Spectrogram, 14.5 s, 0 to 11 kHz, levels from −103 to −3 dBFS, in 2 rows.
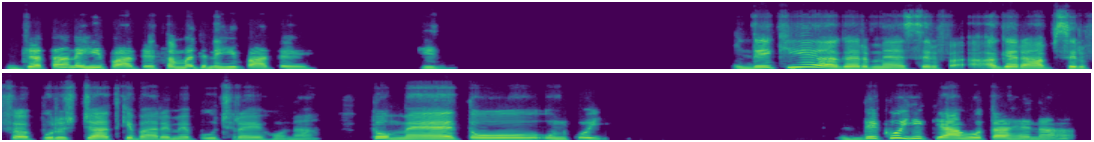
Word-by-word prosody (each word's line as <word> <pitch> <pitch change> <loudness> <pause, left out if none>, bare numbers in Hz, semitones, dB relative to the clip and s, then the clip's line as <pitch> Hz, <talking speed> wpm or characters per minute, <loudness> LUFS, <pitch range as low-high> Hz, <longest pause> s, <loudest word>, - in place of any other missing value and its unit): जता 250 +5 +4
नहीं 275 -1 +2
पाते, 185 -1 +1
समझ 255 +4 +1
नहीं 235 -2 -1
पाते 185 -4 -1 0.8
कि 250 0 -5 2.1
देखिए, 335 - +2
अगर 245 -4 +4
मैं 200 -1 -1
सिर्फ़ 200 +1 -5
अगर 230 +2 0
आप 205 -1 +2
सिर्फ़ 220 -3 -2 0.2
पुरुष 235 0 -2
जात 200 -2 +1
के - - -1
बारे 180 -2 -3
में 185 +1 -6
पूछ 185 0 -10
रहे 175 0 -4
हो 170 - -13
ना 165 +5 -14 0.4
तो 290 0 +4
मैं 205 +2 +3
तो 210 - 0 0.5
उनको 205 0 -5
इ 205 -2 -3 1.6
देखो 295 - +1
ये 305 -5 +2
क्या 255 -1 +6
होता 205 -2 +2
है 190 - -5
ना 185 -7 -6
215 Hz, 140 wpm, -22 LUFS, 190-250 Hz, 2.1 s, क्या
